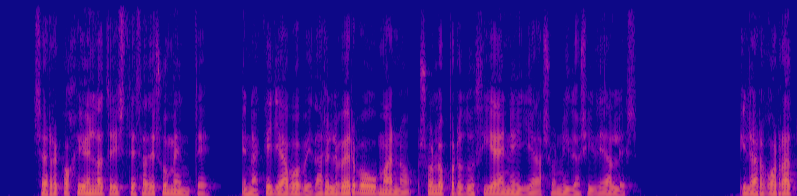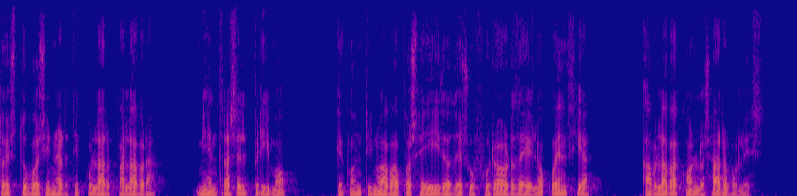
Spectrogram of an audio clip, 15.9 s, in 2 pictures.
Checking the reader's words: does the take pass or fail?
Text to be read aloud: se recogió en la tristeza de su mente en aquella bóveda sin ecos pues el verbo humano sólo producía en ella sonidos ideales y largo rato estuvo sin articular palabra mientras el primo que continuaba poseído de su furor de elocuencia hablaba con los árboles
fail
